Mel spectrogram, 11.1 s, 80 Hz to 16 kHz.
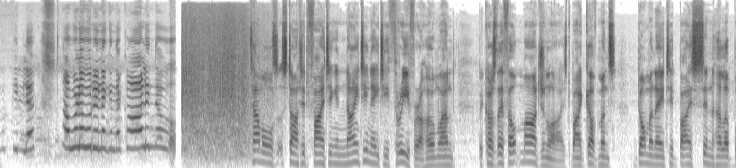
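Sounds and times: rocket launch rushing noise: 2.8s - 4.1s.

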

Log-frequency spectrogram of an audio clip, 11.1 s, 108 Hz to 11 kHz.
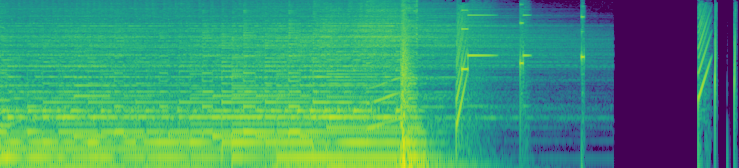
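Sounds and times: background music: 0.0s - 7.8s
upward swoop effect: 4.4s - 7.5s
bright ding: 5.6s - 8.0s.

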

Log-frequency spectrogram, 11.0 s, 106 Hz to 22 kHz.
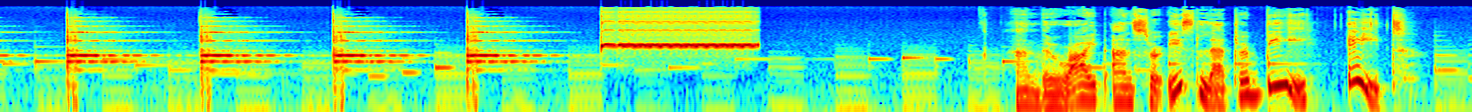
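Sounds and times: high buzzer tone: 4.5s - 5.7s.

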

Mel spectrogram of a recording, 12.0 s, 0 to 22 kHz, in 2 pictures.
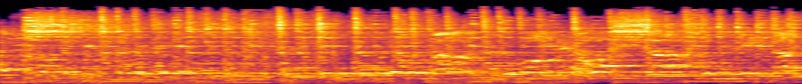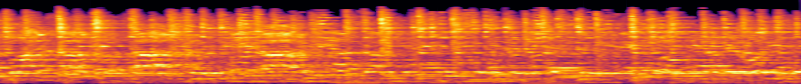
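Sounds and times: hand drums: 0.0s - 12.0s
live band dance music: 0.0s - 12.0s.

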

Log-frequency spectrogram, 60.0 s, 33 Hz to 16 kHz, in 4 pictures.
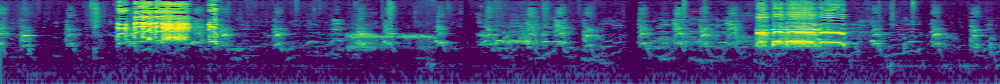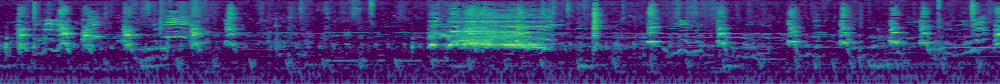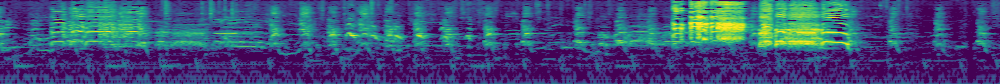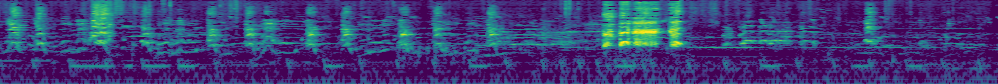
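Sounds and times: rooster crowing: 1.7s - 3.3s, 11.3s - 12.8s, 30.8s - 33.9s, 39.5s - 42.9s, 53.5s - 55.3s.

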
